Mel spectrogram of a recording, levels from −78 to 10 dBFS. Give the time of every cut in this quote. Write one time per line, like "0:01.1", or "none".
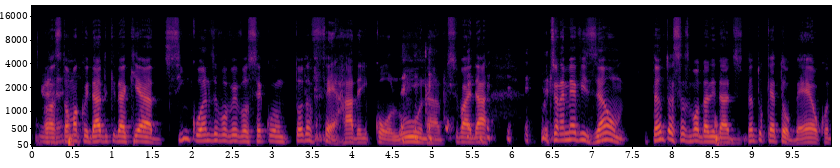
0:06.5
